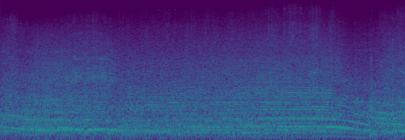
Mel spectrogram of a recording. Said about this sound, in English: Cars going down pit lane.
